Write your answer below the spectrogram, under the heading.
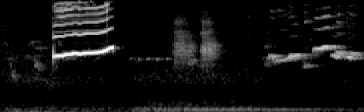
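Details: Orange-headed thrush sound meant to coax a non-singing bird into song: one loud, long, slightly rising pure whistle, then soft buzzy notes and a faint warbled phrase above a low hum.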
